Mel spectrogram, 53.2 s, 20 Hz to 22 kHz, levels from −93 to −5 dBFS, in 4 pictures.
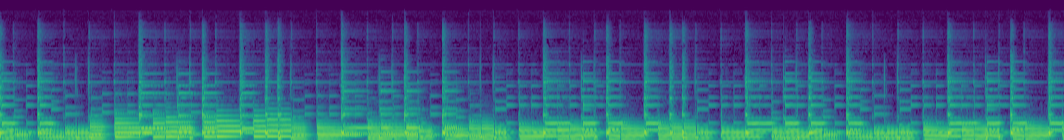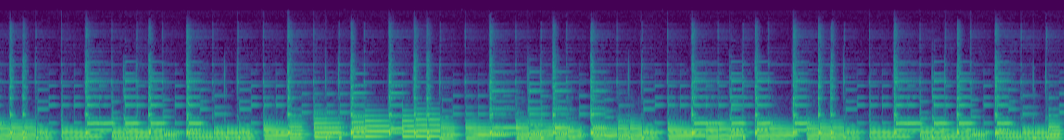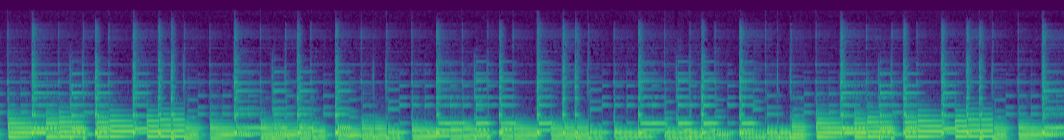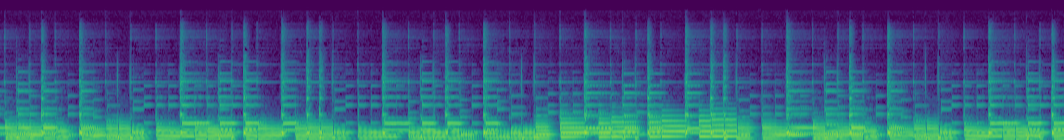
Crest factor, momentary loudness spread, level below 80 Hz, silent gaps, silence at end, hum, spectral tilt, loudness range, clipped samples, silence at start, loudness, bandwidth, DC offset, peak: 14 dB; 4 LU; -42 dBFS; none; 0 s; none; -8 dB/octave; 2 LU; under 0.1%; 0 s; -27 LUFS; 12.5 kHz; under 0.1%; -12 dBFS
